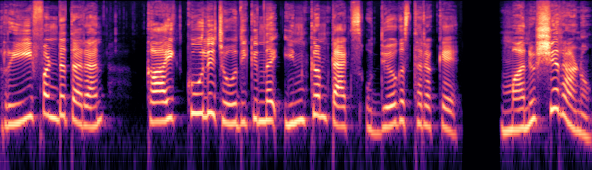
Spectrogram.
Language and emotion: Malayalam, disgusted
